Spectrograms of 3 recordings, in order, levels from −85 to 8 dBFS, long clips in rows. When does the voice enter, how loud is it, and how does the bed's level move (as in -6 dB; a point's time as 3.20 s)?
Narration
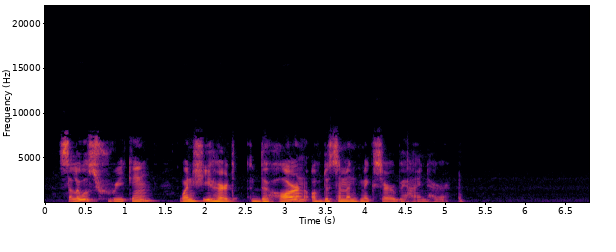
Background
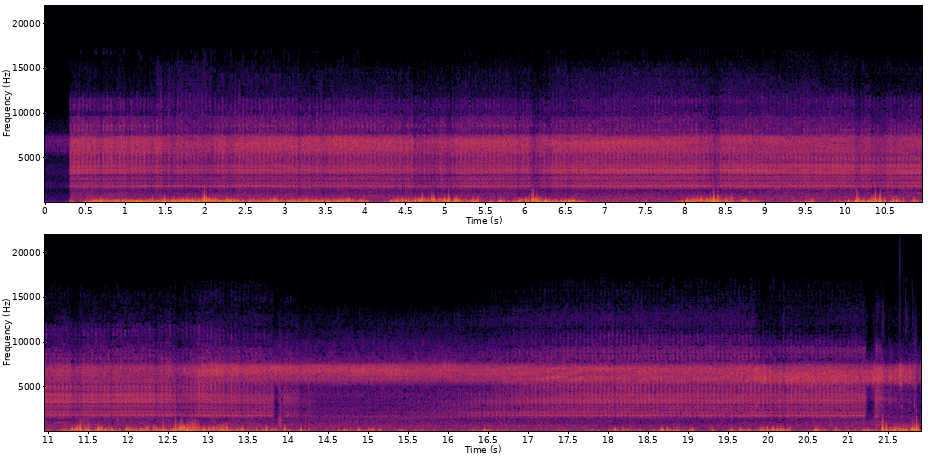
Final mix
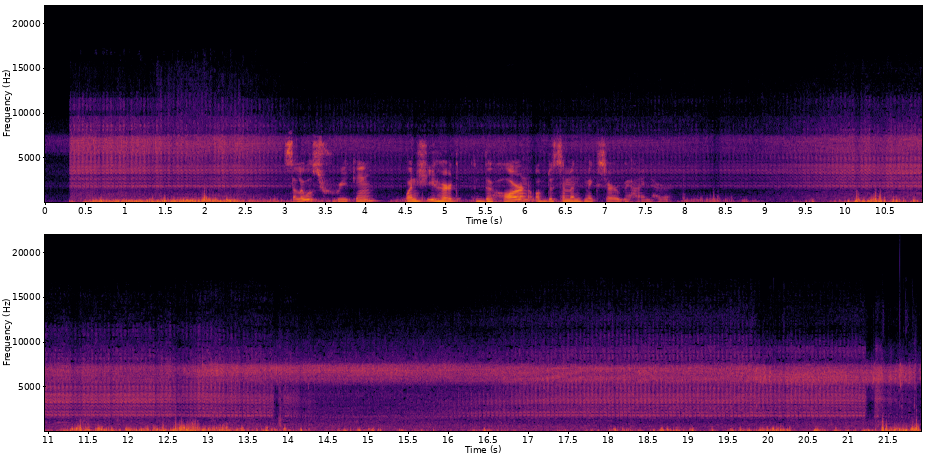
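2.80 s, -1.5 dB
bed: 2.34 s -4 dB
3.13 s -18 dB
8.85 s -18 dB
10.28 s -4 dB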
